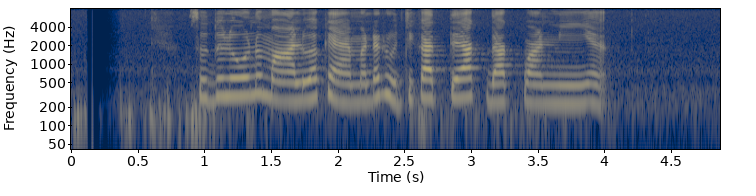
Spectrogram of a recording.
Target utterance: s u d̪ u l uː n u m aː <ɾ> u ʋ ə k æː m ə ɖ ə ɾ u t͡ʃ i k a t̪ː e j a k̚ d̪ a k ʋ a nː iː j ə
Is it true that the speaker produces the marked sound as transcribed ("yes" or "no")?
no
